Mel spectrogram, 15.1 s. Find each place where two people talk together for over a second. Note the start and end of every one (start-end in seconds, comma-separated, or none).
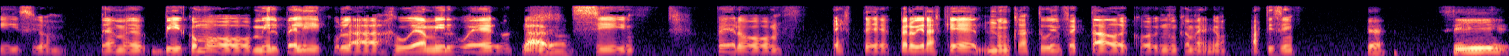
none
